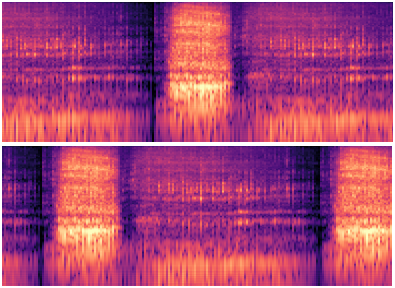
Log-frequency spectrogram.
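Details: A lion hisses in a steady cycle: three short, explosive, raspy bursts, one roughly every two and a half to three seconds, each separated by a quieter, deep, grumbling growl. Nothing else is audible.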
